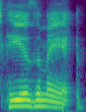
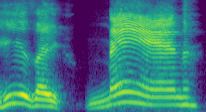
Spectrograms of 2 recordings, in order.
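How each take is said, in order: First: Said in the usual way. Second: IS drawn out slow and emphatic; he IS a man, stretched; stress on is. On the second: Shown as a demonstration. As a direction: lean hard on the word is, slowly.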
